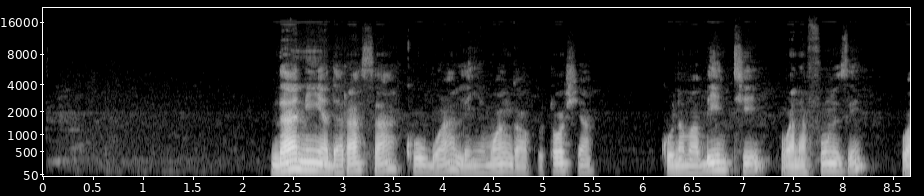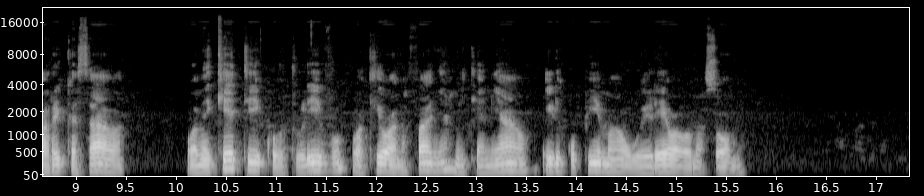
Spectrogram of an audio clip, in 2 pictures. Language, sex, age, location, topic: Swahili, male, 25-35, Dar es Salaam, education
